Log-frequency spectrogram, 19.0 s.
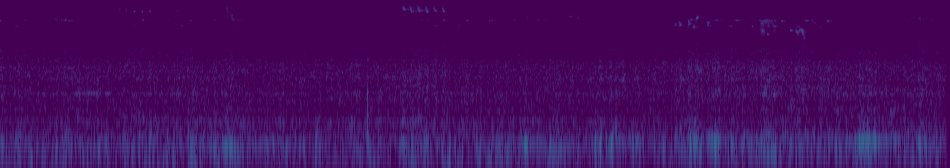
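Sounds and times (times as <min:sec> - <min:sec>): faint bird chirps and trills: 0:00.0 - 0:19.0.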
